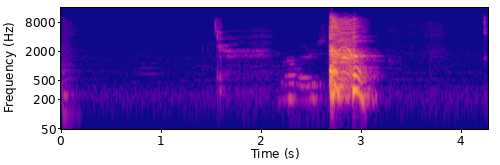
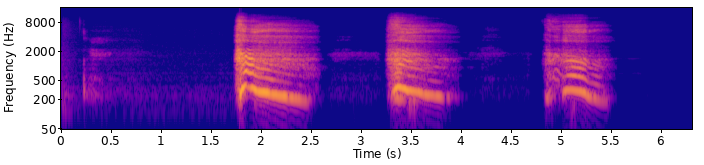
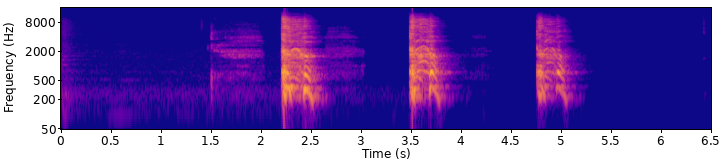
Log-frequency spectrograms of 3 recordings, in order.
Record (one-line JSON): {"cough_length": "4.3 s", "cough_amplitude": 29745, "cough_signal_mean_std_ratio": 0.23, "exhalation_length": "6.3 s", "exhalation_amplitude": 29919, "exhalation_signal_mean_std_ratio": 0.38, "three_cough_length": "6.5 s", "three_cough_amplitude": 32767, "three_cough_signal_mean_std_ratio": 0.26, "survey_phase": "beta (2021-08-13 to 2022-03-07)", "age": "65+", "gender": "Female", "wearing_mask": "No", "symptom_none": true, "smoker_status": "Never smoked", "respiratory_condition_asthma": false, "respiratory_condition_other": false, "recruitment_source": "REACT", "submission_delay": "6 days", "covid_test_result": "Negative", "covid_test_method": "RT-qPCR", "influenza_a_test_result": "Negative", "influenza_b_test_result": "Negative"}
